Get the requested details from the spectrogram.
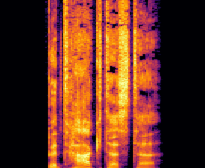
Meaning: inflection of betagt: 1. strong/mixed nominative/accusative feminine singular superlative degree 2. strong nominative/accusative plural superlative degree
- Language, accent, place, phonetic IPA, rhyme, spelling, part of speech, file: German, Germany, Berlin, [bəˈtaːktəstə], -aːktəstə, betagteste, adjective, De-betagteste.ogg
